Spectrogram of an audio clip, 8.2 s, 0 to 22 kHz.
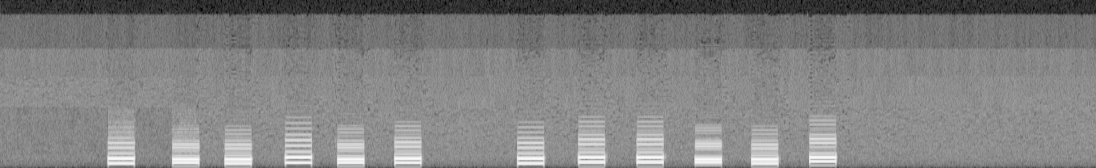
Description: DTMF, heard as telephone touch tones, dialled by hand, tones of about 200 ms. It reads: 241645 29971#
